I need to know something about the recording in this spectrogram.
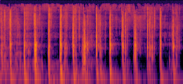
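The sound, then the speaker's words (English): Hooves of a ridden horse clip-clop steadily on a hard surface, a quick, even rhythm of sharp knocks, fairly loud, with no voices over them. “That's right, it's horse riding.”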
